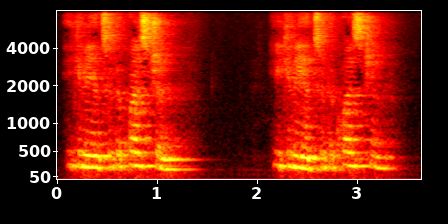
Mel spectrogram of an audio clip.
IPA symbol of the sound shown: kɪn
